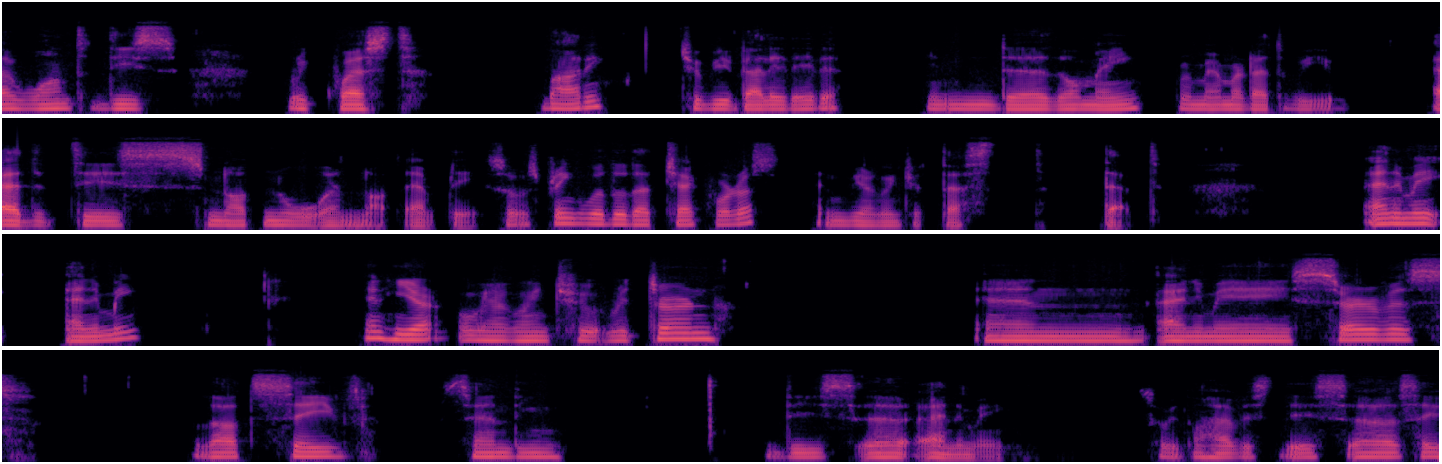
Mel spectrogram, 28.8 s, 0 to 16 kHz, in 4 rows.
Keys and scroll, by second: 3.7 Return, 10.2 ctrl+Tab, 13.8 Return, 21.3 Return, 25.9 Return.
